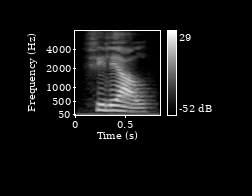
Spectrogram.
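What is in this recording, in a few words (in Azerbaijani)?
"filial", Azerbaijani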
